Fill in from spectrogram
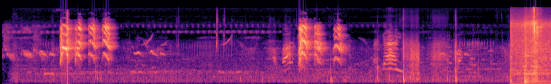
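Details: Parrot in the forest giving harsh, raspy squawks in quick bursts of three or four, separated by quieter gaps with a few shorter, thinner notes, ending in a loud noisy rush of sound.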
